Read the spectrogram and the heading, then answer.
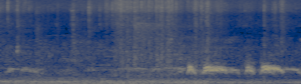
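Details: Spotted dove held for breeding, faint cooing at first, then two strong mellow coo phrases with short accented notes near the end, over continuous low-pitched background hum.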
